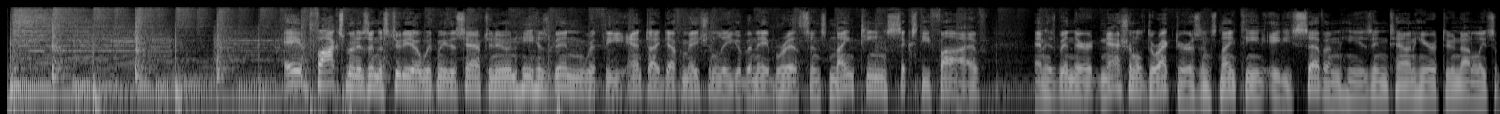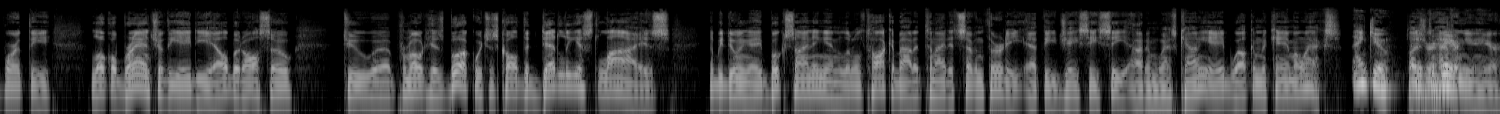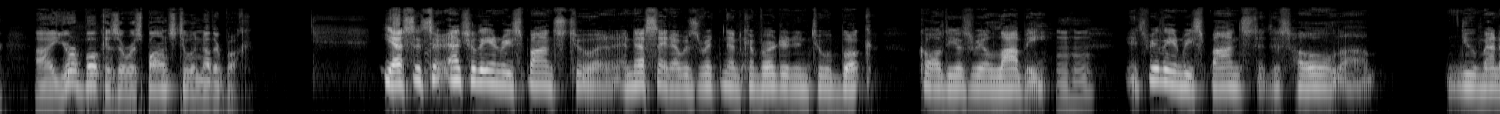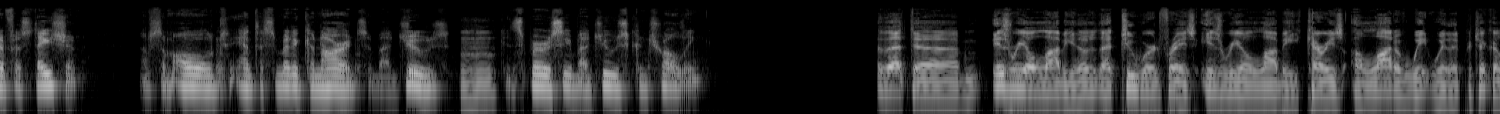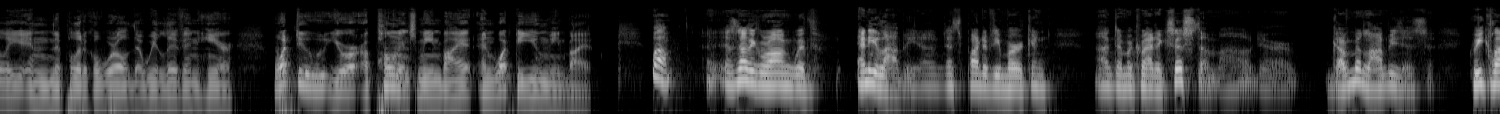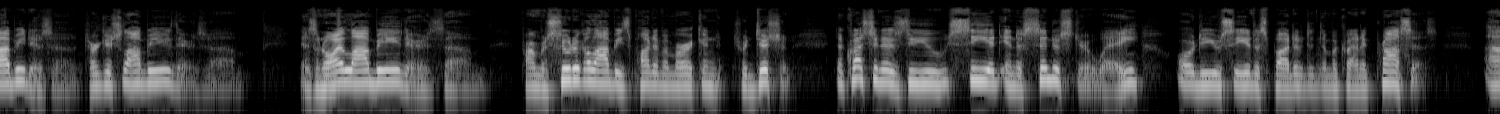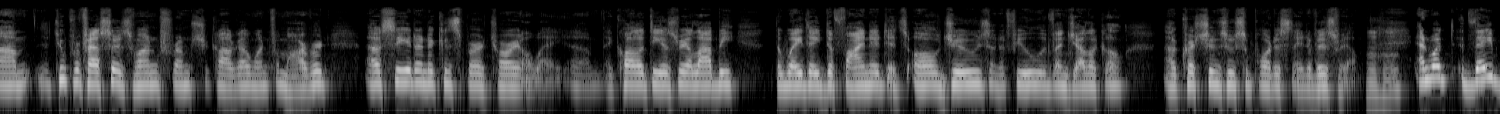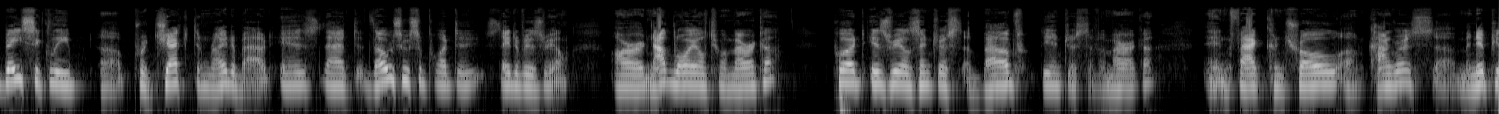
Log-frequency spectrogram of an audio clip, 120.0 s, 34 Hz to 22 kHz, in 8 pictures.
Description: Today I talked with Abe Foxman, who has been national director of the Anti-Defamation League for the last 20 years. We discussed his book, “The Deadliest Lies,” which is a response to the writing of two professors who blame “the Israel lobby” for many things, including our involvement in Iraq. Foxman addressed that, and the embattled relationship between Israel and Iran, and I asked him why he didn’t support the recent congressional resolution regarding the genocide committed by the Ottoman Empire against Armenians in Turkey.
